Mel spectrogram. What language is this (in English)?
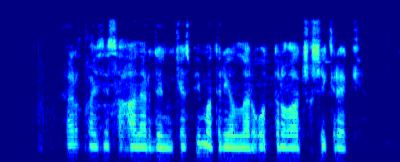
Uyghur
